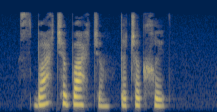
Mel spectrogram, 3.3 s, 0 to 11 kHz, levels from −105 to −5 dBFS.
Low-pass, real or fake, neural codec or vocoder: 7.2 kHz; real; none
